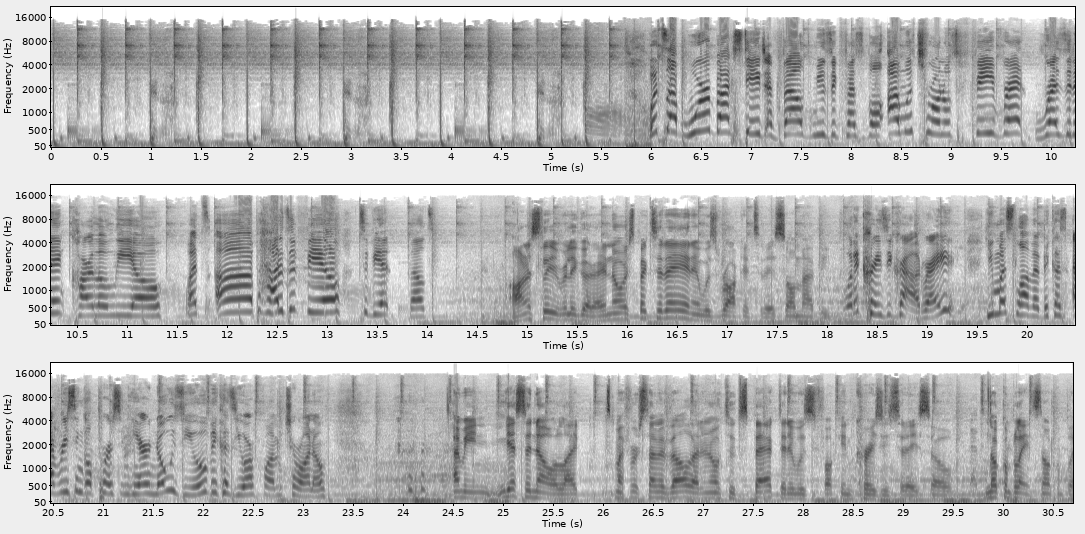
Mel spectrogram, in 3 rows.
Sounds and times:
Music: 0.0s - 30.7s
Speech: 5.9s - 14.0s, 14.8s - 23.2s, 24.5s - 30.7s.

